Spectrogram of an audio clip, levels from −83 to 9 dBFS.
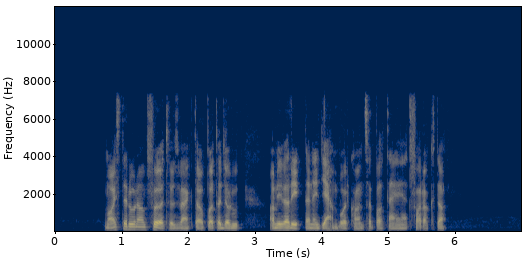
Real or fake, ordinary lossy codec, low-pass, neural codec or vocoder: fake; AAC, 64 kbps; 7.2 kHz; codec, 16 kHz, 4 kbps, FreqCodec, larger model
